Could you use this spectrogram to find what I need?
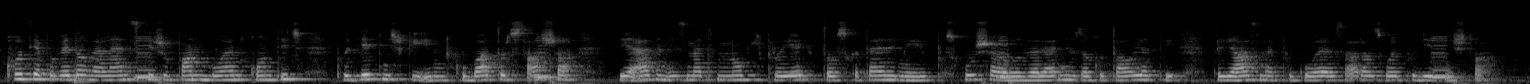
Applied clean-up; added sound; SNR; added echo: none; Vehicle horn, car horn, honking; 12 dB; none.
